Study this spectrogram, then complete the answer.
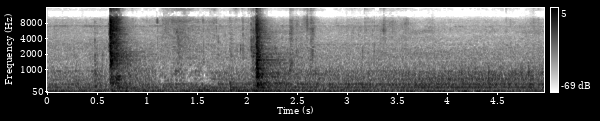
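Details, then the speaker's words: Whirlpool-made washer laid on its back running a drain and spin cycle: steady motor hum broken by two sharp clunks as it agitates but fails to shift into spin; shift actuator stuck half-moved, to be replaced. "It's trying to agitate. Sounds like the shift actuator is stuck. Not fully going into spin for the washer to do its job."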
